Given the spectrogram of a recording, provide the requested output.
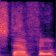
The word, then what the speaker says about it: Stefan: Yeah, the way he always says like how to pronounce his name is it's like 7 with a T.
